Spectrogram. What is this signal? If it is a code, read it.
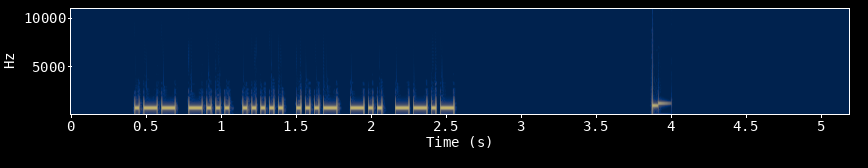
Morse code, heard as a keyed tone, about 40 wpm, 700 Hz. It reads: WB5VDQ
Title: USA Call Signs 40wpm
